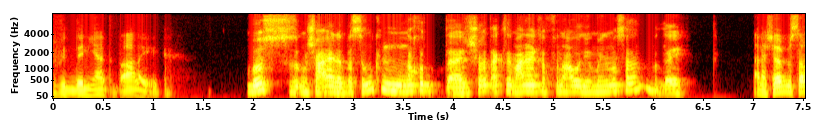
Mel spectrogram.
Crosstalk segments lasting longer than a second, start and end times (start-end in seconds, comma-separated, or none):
none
